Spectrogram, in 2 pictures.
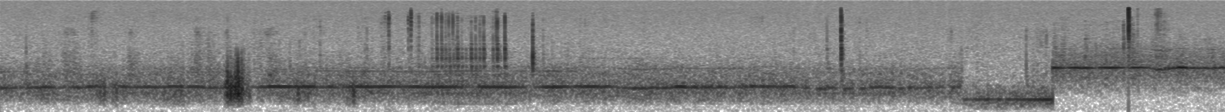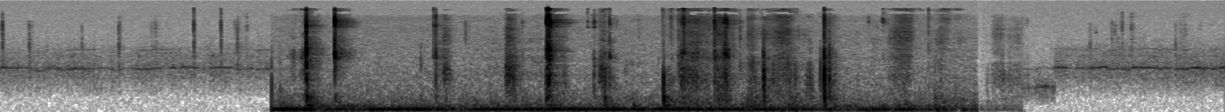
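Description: A craft knife scrapes through thin paper.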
